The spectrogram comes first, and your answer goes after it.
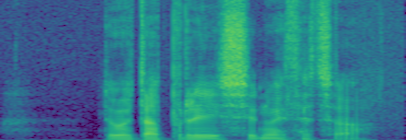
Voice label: "brys", Welsh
